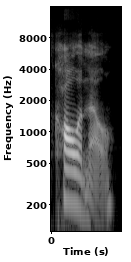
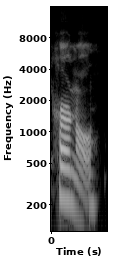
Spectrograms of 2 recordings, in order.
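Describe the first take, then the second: First: It is said following its spelling. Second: It is said the usual spoken way. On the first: "It says colonel" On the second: "You say colonel, but it's not spelt that"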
